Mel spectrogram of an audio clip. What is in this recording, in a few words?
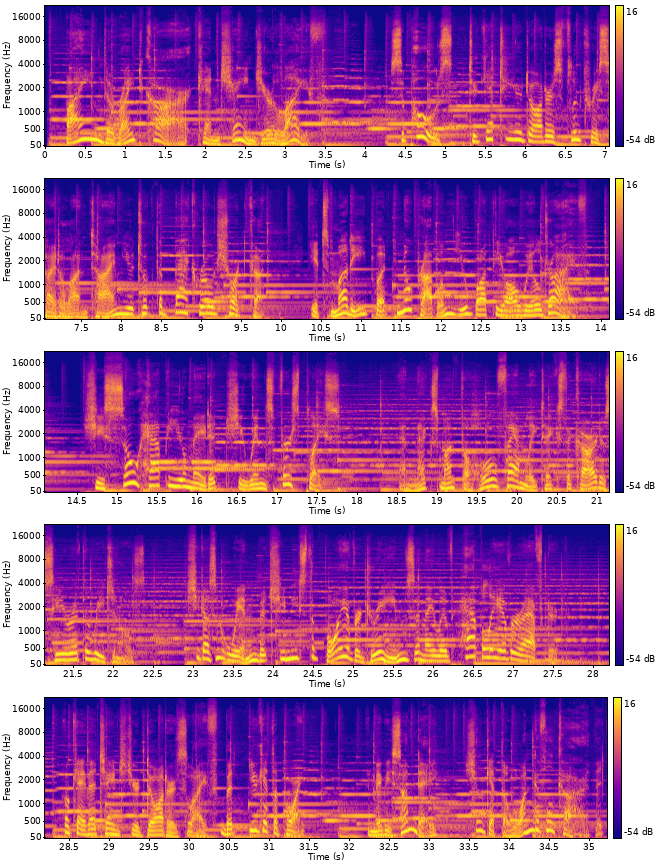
Story Video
